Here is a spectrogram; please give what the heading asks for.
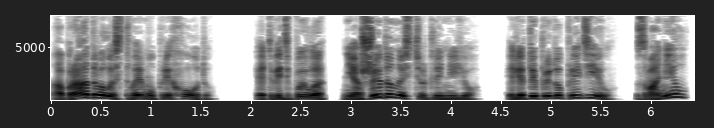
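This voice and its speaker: Reading an audiobook, a woman voices a furious male detective who interrogates a suspect with harsh, barking, pressing questions. Her deep voice has a sing-song quality at normal speed, recorded dry with studio quality.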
